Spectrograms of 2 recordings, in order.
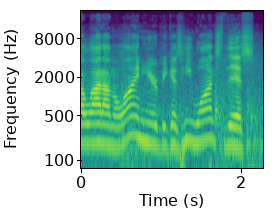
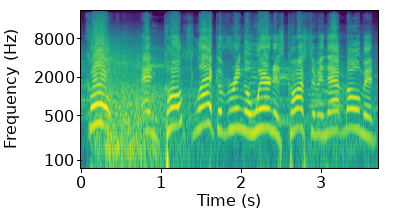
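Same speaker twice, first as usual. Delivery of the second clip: excited play-by-play; 7 semitones higher, 7 dB louder than usual. Real, not acted. Commentator calls a suplex.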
